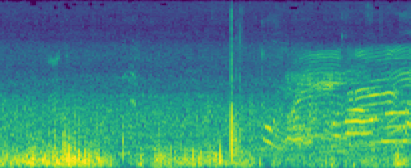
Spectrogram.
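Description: Low rumbling outdoor noise, a single sharp knock a little over two seconds in, then raised voices calling out in the last second and a half.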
